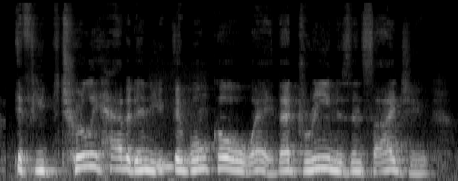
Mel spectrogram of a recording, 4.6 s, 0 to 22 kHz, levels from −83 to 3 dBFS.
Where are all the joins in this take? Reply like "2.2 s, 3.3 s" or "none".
none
